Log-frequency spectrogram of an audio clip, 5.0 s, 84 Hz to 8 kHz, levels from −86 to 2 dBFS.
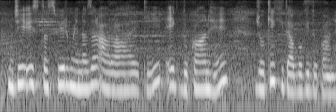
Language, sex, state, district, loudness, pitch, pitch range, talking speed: Hindi, female, Arunachal Pradesh, Lower Dibang Valley, -14 LUFS, 225 Hz, 205-250 Hz, 215 wpm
